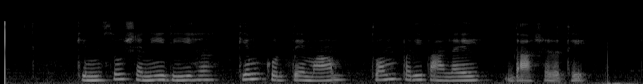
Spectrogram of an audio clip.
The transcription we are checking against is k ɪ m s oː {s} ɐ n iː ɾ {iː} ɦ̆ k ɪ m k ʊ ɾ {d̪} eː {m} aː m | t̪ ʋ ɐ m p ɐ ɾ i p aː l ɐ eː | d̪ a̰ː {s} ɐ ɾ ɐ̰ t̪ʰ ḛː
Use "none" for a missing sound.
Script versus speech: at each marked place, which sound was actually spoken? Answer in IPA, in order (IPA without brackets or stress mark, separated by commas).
ʃ, iː, t̪, m, ʃ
